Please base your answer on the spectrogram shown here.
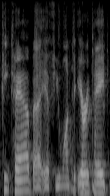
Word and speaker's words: PTAB: Our name is generally pronounced PTAB.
